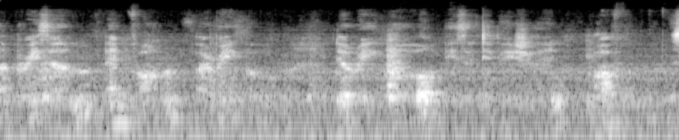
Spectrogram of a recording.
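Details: Baseline voice before treatment, reading the Rainbow Passage; strained, strangulated voice with phonation breaks and missing speech fragments; adductor spasmodic dysphonia with some elements of essential voice tremor.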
